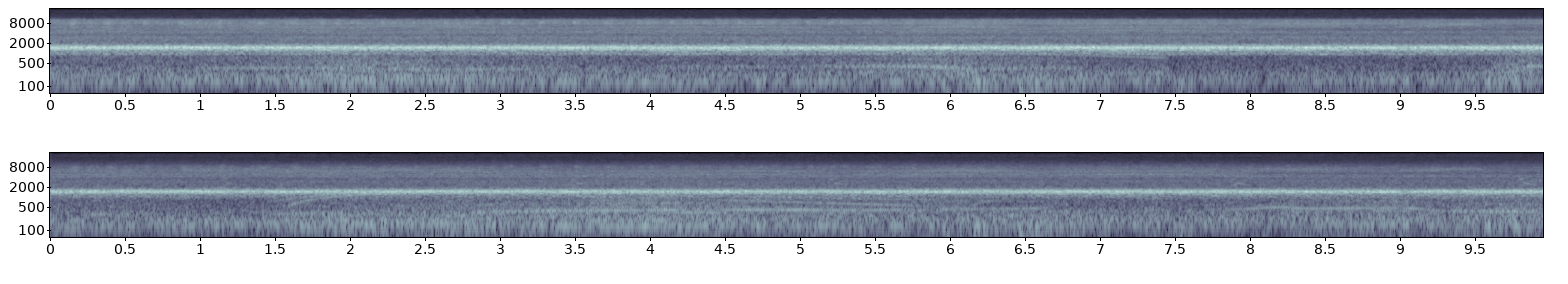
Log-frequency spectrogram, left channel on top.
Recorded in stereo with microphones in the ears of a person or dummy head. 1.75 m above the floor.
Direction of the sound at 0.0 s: 25° left (ahead or behind).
